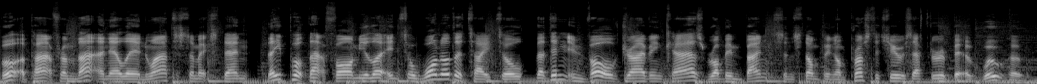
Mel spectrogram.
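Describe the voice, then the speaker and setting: A man talks with hardly any pauses. Music plays in the background. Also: fairly high pitch for a man, ordinary pitch variation, moderate pace. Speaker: gaming video essayist. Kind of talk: game retrospective commentary.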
